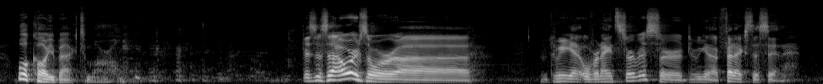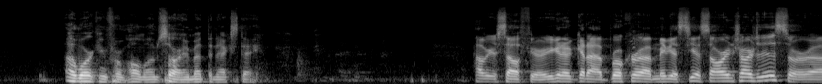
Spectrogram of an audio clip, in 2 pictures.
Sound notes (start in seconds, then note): 1.2 laughing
